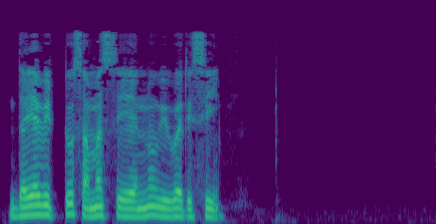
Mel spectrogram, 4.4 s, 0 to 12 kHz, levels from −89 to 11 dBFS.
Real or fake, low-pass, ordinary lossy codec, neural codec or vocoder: real; 7.2 kHz; MP3, 32 kbps; none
